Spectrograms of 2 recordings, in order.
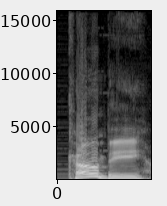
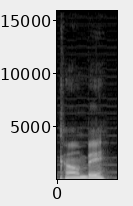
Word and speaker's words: Combee: slashed you pronounce it Combee it's probably convey now I think about it cuz like honey comb comb being yeah makes sense see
